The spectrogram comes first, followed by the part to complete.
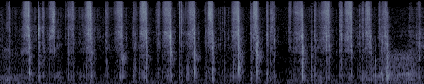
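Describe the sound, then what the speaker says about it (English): Encounter cards for the Shadows of Brimstone board game are shuffled up close, a quick run of crisp riffling bursts repeating in a steady rhythm, quiet and alone. "So we'll give these a shuffle."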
